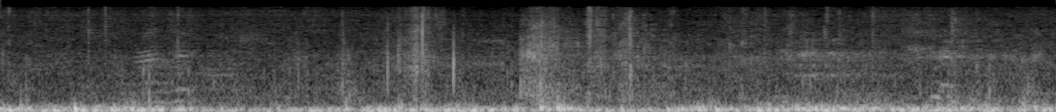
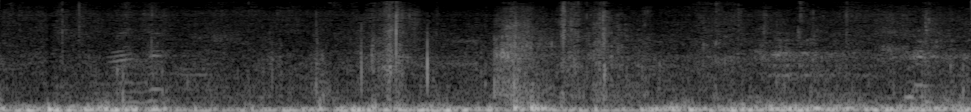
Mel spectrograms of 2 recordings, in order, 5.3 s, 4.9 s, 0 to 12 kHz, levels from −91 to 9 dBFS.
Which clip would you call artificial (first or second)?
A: first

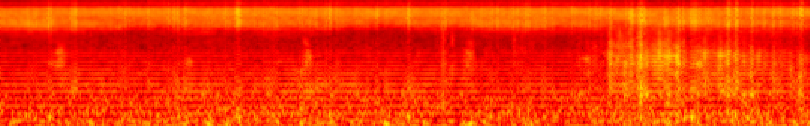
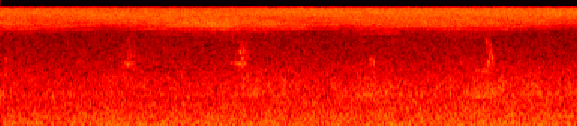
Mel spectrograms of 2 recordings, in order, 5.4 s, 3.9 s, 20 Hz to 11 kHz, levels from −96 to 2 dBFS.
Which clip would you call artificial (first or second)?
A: first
